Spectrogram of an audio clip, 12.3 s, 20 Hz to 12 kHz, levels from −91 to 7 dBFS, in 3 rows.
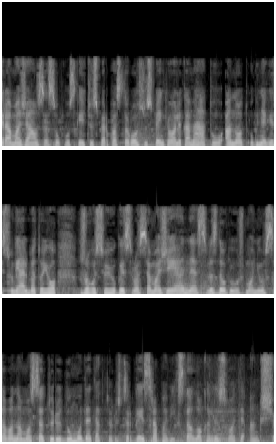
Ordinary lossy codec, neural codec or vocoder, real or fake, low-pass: AAC, 32 kbps; none; real; 7.2 kHz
